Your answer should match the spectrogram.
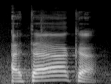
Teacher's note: اتاک، تا کے اوپر کھڑی زبر ہے، 1 سیکنڈ ہم اس کو کھینچ کر پڑھیں گے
